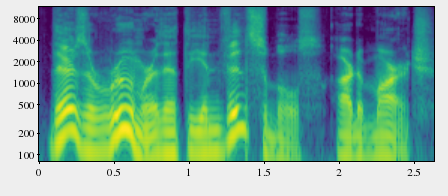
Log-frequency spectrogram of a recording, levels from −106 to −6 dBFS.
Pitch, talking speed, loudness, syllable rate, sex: 120 Hz, 225 wpm, -18 LUFS, 6.6 syllables/s, male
